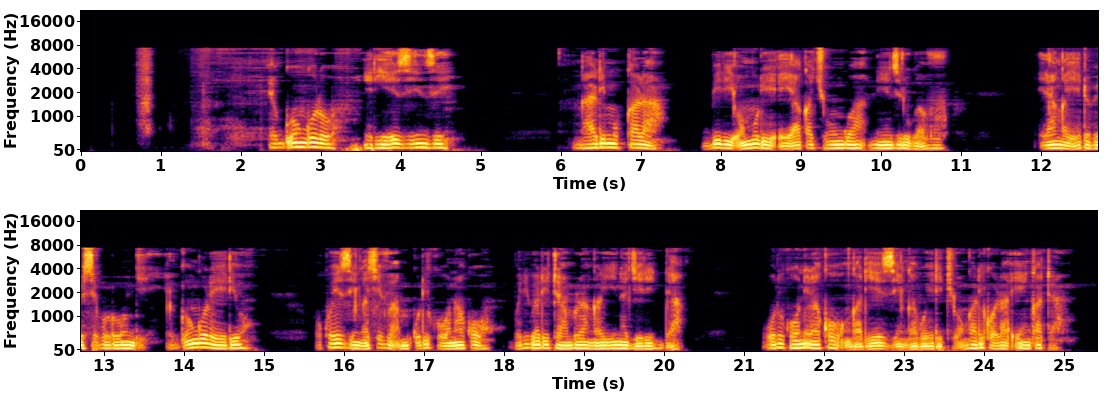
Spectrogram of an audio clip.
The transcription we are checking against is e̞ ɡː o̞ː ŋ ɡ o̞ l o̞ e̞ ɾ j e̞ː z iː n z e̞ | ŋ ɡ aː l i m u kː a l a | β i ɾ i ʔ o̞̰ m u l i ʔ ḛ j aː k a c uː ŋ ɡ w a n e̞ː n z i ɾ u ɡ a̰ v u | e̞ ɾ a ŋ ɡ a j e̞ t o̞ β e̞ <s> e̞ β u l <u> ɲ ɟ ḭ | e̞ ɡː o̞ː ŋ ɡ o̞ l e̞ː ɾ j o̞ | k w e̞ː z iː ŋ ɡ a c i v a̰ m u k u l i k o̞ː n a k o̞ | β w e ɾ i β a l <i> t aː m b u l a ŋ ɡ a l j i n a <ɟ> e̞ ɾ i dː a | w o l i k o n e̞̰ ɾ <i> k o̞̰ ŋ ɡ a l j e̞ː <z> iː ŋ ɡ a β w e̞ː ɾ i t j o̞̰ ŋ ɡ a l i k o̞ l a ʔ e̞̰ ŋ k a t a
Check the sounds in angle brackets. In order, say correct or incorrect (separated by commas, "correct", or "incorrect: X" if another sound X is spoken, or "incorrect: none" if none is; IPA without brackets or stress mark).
correct, incorrect: uː, correct, correct, incorrect: a, correct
